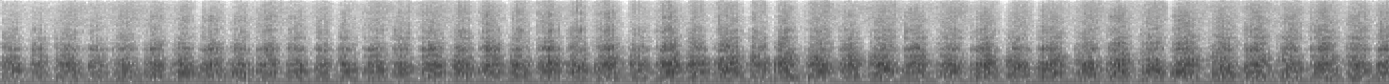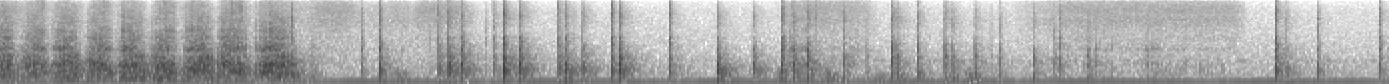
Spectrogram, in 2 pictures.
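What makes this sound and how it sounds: A wooden desk surface is scratched and rubbed quickly and aggressively, making a dense, continuous rasping sound for about eight seconds. The scratching then stops and gives way to fast, sharp, dry taps on the desk with short pauses between them. A low, steady hum runs underneath throughout.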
